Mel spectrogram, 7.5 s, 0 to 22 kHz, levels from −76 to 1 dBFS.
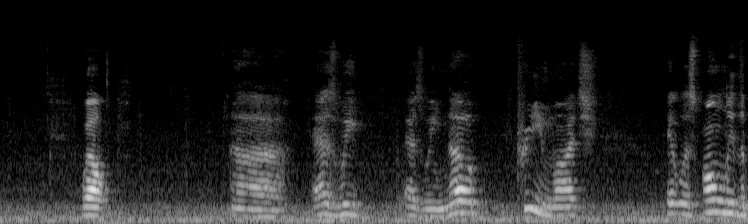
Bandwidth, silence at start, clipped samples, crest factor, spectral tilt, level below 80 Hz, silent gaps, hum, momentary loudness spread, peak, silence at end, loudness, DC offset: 11 kHz; 0 s; under 0.1%; 22 dB; -7 dB/octave; -38 dBFS; none; none; 19 LU; -2 dBFS; 0 s; -23 LUFS; under 0.1%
